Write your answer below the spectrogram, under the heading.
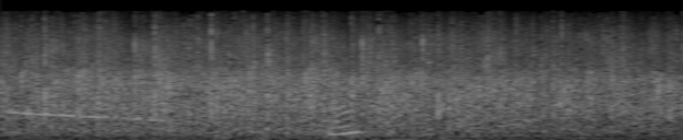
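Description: Steady, dense applause from a large audience fills the space, a continuous wash of clapping that holds at an even level throughout with no voices rising above it. Audience members applaud to show they saw a band's first appearance on the Ed Sullivan Show.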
